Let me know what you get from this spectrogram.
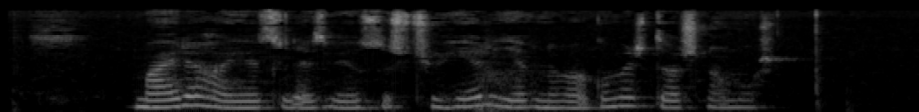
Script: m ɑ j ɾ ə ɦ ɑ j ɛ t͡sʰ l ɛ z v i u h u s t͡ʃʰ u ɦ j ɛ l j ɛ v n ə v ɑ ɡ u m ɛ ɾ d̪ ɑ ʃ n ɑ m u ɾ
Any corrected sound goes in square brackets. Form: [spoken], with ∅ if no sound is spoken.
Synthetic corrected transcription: m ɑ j ɾ ə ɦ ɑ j ɛ t͡sʰ l ɛ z v i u [s] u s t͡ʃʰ u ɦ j ɛ [ɾ] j ɛ v n ə v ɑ ɡ u m ɛ ɾ d̪ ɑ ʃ n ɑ m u ɾ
